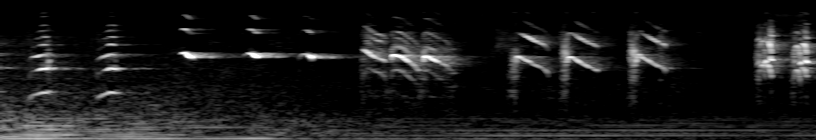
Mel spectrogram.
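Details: Metallic starling with paired high whistles, then a burst of buzzy notes and several sharply falling, slurred chirps, over a steady low hum.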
